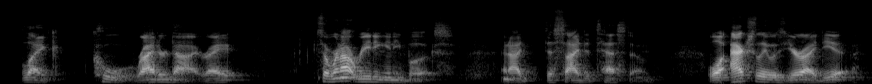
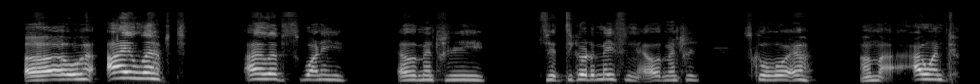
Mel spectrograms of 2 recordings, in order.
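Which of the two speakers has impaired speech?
The second: cerebral palsy; wheelchair user.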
